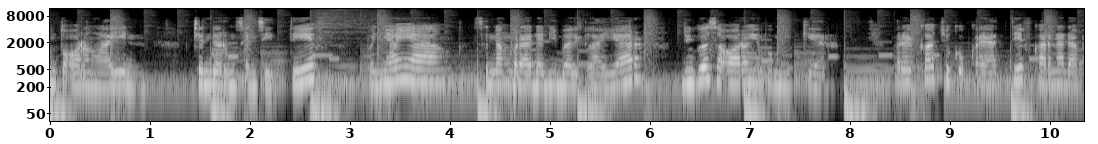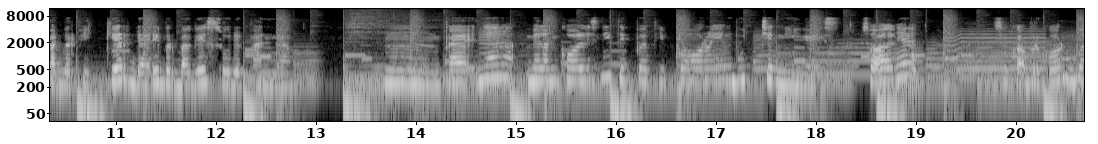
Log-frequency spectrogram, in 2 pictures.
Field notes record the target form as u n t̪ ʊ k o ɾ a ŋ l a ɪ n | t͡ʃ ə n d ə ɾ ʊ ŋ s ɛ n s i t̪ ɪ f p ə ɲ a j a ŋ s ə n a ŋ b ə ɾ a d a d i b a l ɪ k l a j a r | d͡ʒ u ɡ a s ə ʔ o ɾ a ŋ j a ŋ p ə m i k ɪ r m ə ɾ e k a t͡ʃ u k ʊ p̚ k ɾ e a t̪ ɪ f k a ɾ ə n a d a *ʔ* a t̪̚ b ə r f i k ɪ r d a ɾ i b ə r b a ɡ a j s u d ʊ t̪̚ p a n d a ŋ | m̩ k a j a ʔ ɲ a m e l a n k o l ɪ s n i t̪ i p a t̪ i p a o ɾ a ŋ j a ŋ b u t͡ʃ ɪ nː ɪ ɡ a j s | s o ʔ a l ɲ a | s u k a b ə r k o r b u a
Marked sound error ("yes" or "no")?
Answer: yes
